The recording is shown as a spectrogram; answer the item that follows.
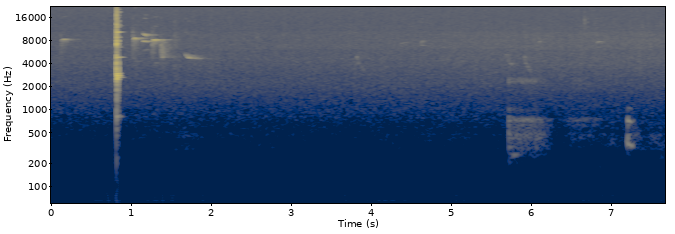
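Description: Glasses clink in a toast with cassis-orange cocktails: one faint, sharp clink with a short high ringing tail, followed by soft rustling.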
